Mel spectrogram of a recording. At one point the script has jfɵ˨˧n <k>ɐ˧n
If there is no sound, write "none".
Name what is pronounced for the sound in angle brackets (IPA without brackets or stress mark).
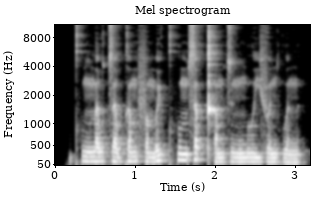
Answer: kʷ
